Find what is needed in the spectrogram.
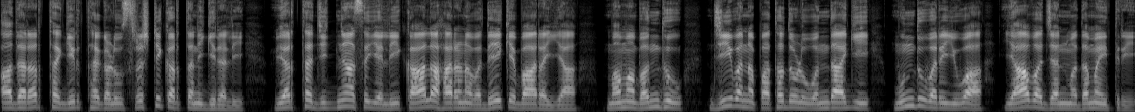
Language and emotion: Kannada, neutral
